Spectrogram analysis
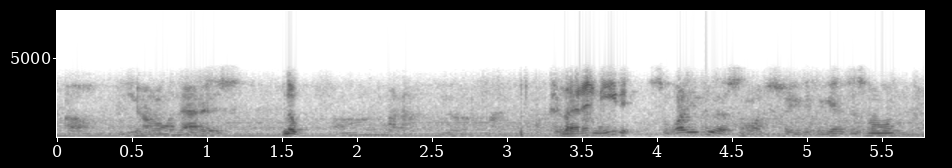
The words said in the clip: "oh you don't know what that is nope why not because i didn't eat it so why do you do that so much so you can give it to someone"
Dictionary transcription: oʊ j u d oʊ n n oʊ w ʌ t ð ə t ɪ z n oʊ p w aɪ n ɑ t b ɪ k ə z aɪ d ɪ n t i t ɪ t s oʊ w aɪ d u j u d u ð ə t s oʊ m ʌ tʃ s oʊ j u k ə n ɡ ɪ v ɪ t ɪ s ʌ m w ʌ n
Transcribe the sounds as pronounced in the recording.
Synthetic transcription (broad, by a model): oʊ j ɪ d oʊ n n oʊ w ʌ t ð ə t ɪ z n oʊ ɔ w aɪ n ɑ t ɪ ə aɪ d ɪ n i t ɪ t s oʊ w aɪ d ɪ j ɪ d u ð ə t s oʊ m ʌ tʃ s oʊ j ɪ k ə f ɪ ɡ ɪ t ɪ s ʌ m w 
